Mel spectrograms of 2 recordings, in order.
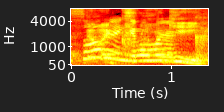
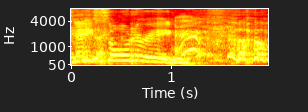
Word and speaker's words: soldering: can't believe that you solding golden face oh what oh yeah that's but the spelling is the same with the L yeah s o l d it's a silent l oh I see okay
